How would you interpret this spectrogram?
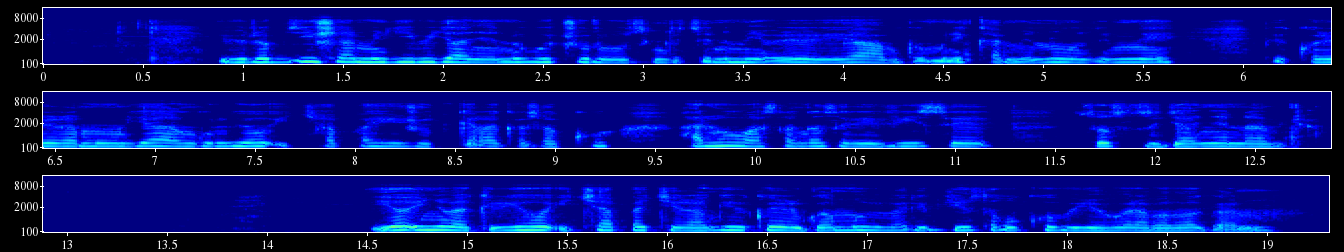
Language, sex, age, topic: Kinyarwanda, female, 18-24, education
